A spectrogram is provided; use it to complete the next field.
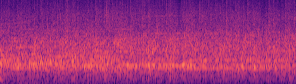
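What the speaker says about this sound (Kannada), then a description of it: "ಅದಕ್ಕೊಂದು ದೊಡ್ಡ ಚಪ್ಪಾಳೆ ಬರಬೇಕು" An audience at an award ceremony claps continuously, a dense, even wash of applause that holds steady from start to finish.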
